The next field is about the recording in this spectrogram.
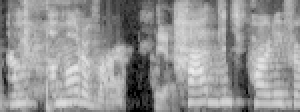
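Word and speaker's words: Almodóvar: Almodovar.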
